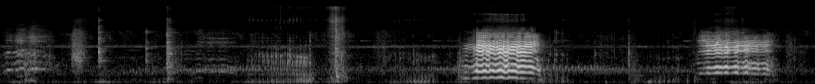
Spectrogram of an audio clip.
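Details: On a village farm holding Boer goats crossed with Sirohi goats, scattered clicks and knocks lead into two short, quavering bleats near the end, spaced about two seconds apart.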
